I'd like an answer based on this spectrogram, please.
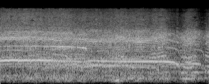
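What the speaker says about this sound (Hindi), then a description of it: "ताली मत बजाइए, ताली बजाने का बारी अभी आएगा।" A large outdoor audience at a political rally in West Champaran, Bihar, cheers and shouts loudly and continuously, a broad roar of voices that fades slightly at the end.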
